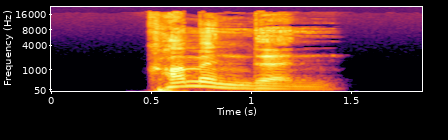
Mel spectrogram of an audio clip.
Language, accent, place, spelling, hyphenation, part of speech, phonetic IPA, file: German, Germany, Berlin, kommenden, kom‧men‧den, adjective, [ˈkɔməndn̩], De-kommenden.ogg
- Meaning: inflection of kommend: 1. strong genitive masculine/neuter singular 2. weak/mixed genitive/dative all-gender singular 3. strong/weak/mixed accusative masculine singular 4. strong dative plural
